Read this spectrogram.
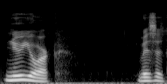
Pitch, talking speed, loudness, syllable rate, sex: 175 Hz, 105 wpm, -15 LUFS, 3.4 syllables/s, female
